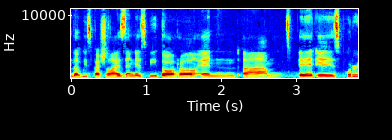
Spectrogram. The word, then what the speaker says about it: Pitorro: PTOro. Help me help me pronounce that. Spell it for me. P I T O R R O. So, I'm rolling my R, but if you don't roll the R, it's PTO.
